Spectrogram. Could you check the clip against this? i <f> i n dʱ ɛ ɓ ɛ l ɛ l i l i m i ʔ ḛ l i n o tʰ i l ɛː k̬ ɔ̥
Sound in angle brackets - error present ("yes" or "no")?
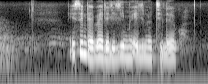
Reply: yes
